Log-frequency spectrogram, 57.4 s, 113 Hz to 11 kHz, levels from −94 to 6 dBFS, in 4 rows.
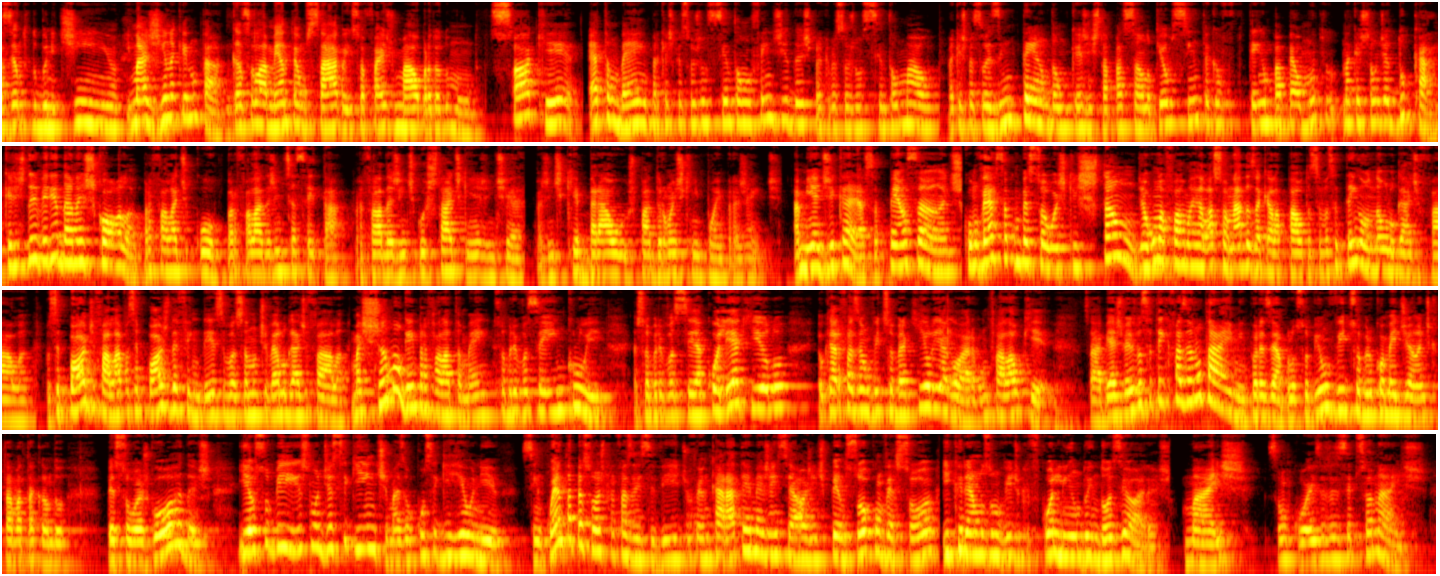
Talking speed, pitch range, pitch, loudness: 240 wpm, 170-215 Hz, 190 Hz, -20 LUFS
